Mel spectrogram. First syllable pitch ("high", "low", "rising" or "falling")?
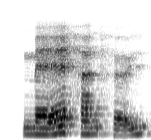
rising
